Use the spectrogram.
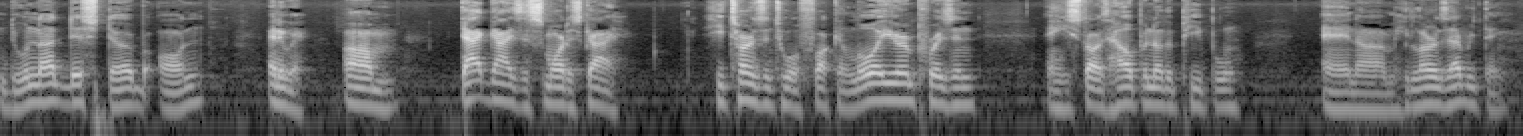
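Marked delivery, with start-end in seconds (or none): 0.0-1.5 slow, put-on Indian accent, recorded-prompt style. Imitating the guy from the do-not-disturb bit, in an Indian accent voice. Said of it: "the Indian fucking guy I got for the do not disturb thing".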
